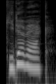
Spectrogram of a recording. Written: gitterværk

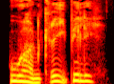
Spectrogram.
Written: uhåndgribelig

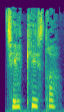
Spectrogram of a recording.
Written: tilklistre

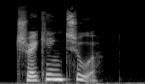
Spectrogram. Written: trekkingtur

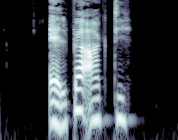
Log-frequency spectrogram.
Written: alpeagtig

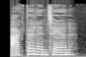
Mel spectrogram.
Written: agterlanterne

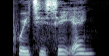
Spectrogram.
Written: poetisering

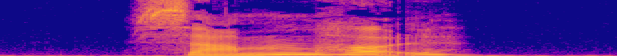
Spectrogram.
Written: sammenhold

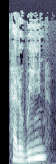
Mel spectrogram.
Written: halloween

